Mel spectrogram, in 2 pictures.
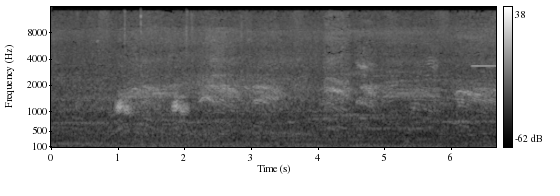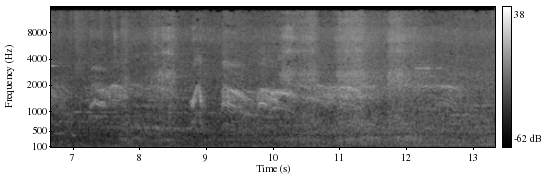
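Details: Rapid, rasping caws of an Indian jungle crow feeding on fish, delivered in loose bursts with a few short sharp notes, over constant low rumble and faint clatter.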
